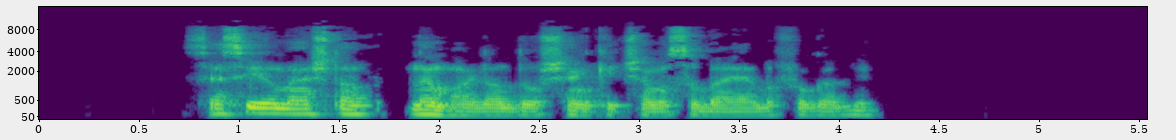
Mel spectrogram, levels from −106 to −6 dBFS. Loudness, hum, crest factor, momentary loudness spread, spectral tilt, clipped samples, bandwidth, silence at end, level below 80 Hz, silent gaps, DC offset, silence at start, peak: -26 LUFS; none; 18 dB; 11 LU; -4.5 dB/octave; under 0.1%; 9.2 kHz; 1.35 s; -56 dBFS; 1.76-1.83 s; under 0.1%; 0.75 s; -10 dBFS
